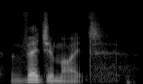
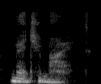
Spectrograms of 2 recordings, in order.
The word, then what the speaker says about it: Vegemite: And I think they would pronounce it as Vegemite. Vegemite.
